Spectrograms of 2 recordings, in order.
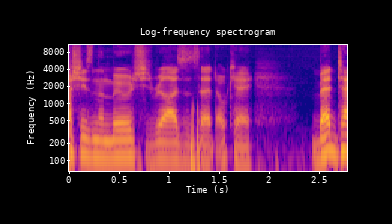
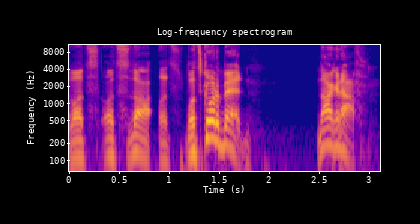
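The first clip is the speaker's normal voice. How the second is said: mock stern, firm fatherly voice. A father retelling how he told her to go to bed, thunderous dad voice. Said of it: "I used my thunderous dad voice".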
